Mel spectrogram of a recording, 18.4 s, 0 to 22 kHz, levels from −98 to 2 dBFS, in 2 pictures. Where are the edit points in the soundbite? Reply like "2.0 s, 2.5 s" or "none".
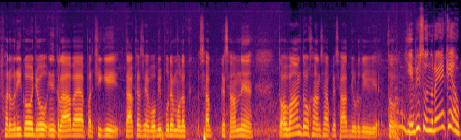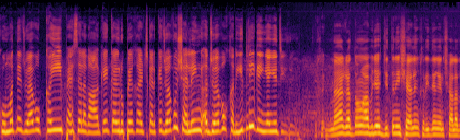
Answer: none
